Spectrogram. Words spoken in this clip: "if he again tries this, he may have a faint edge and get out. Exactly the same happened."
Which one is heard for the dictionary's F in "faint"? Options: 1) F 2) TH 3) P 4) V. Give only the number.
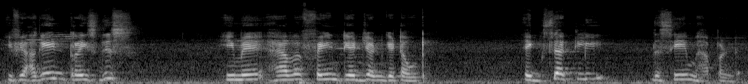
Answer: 1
